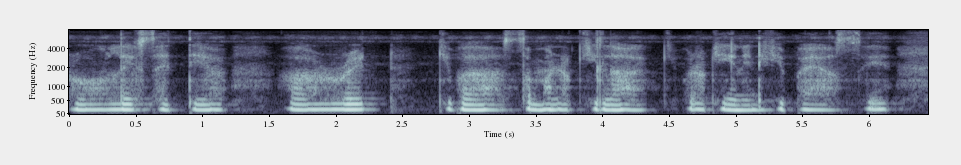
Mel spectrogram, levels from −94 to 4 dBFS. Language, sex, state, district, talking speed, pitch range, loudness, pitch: Nagamese, female, Nagaland, Dimapur, 100 wpm, 185-205 Hz, -18 LUFS, 195 Hz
